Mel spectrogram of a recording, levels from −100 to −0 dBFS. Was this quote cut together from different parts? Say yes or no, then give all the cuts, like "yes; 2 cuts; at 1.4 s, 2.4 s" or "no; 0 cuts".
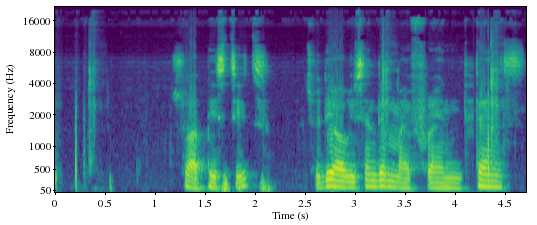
yes; 1 cut; at 2.5 s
